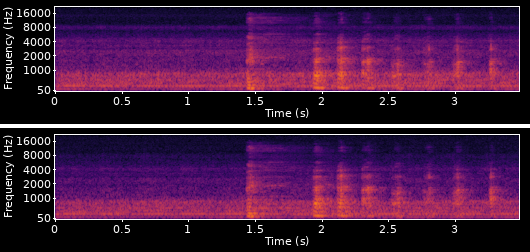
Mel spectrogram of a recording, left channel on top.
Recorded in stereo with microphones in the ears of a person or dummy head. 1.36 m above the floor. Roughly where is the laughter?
Centre.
